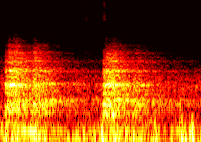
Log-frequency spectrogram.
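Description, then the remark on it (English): Loud, steady drilling noise from heavy machinery at an Omni well construction site in Ohio, a broad grinding roar over rapid low thudding, with a sharper surge of noise about halfway through. No one speaks. “This drilling sound will subside after construction is completed, according to Chris Gagan, attorney for the company.”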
